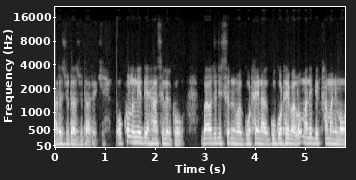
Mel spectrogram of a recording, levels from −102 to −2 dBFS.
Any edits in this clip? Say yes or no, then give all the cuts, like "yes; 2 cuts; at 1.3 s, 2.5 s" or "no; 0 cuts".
yes; 1 cut; at 1.2 s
